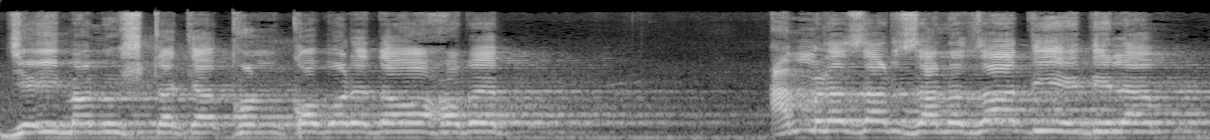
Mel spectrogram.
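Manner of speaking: slow, tearful, weeping voice.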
